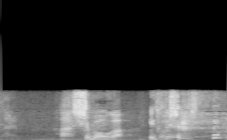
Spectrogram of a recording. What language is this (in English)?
Japanese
